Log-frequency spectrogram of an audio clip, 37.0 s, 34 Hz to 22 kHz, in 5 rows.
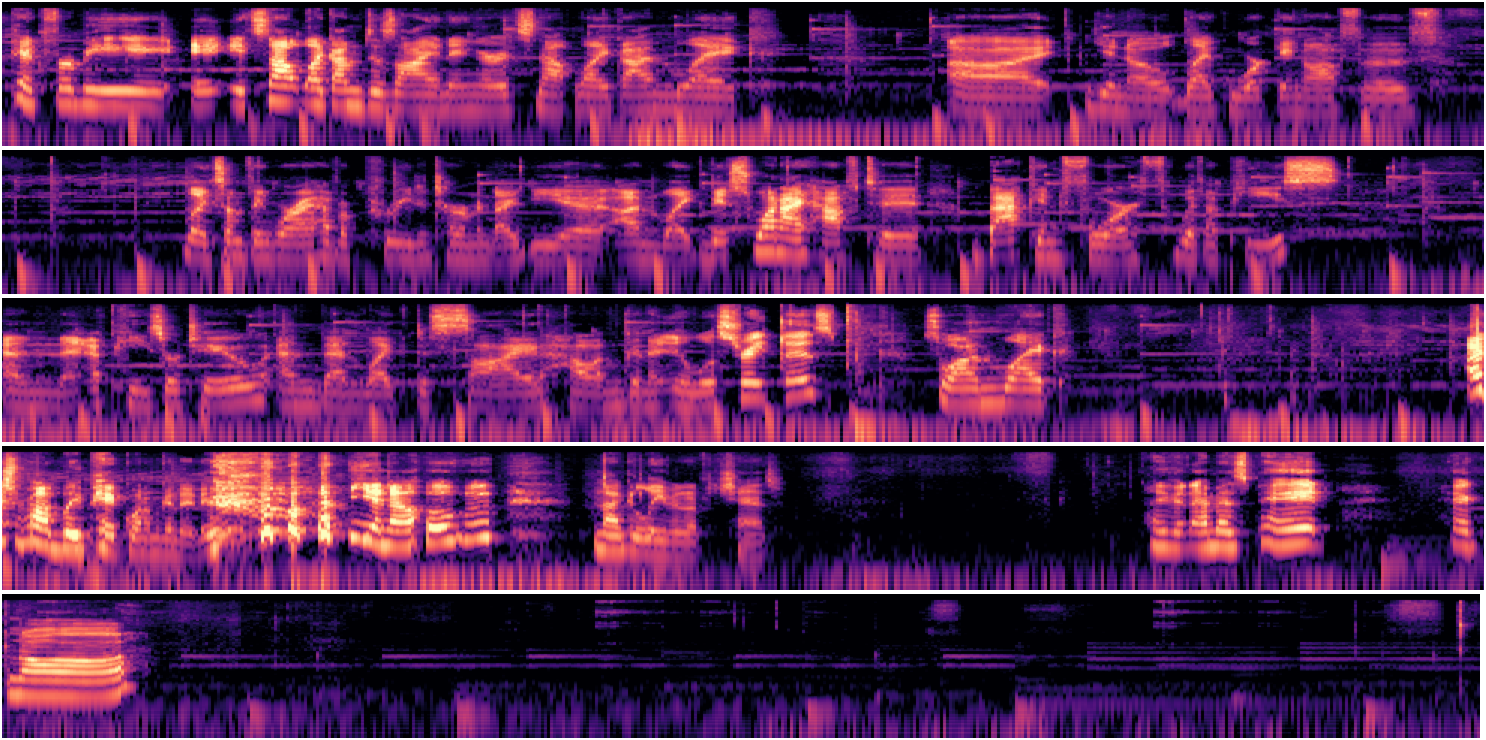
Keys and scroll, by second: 11.4 scroll.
